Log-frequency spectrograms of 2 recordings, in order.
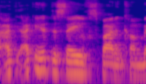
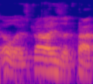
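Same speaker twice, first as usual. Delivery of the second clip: normal talking voice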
